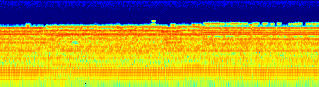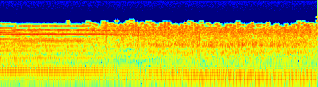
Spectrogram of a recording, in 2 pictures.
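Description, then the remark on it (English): A car engine idles steadily with a low, even rumble, then shifts and roughens slightly near the end as the car pulls over to the curb and eases to a stop. No one speaks. “The car was Herbert and the girls just pulling over to the curb, Dr.”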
